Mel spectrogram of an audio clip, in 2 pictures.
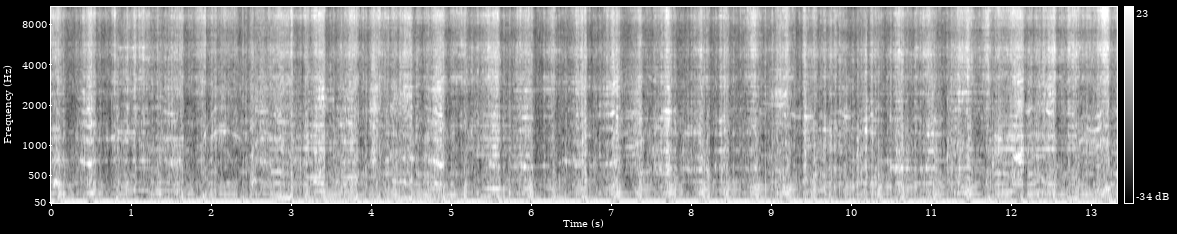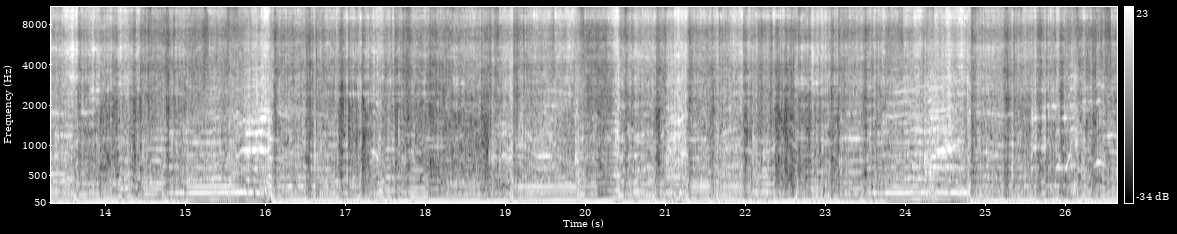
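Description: Live dance music played loud through a club PA, with a heavy, steady bass line. The deepest bass drops out briefly about halfway through and again near the end.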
